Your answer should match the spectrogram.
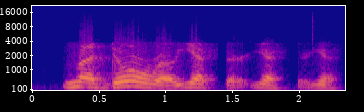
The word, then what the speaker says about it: Maduro: But what I'm trying to say is this this president of Venezuela, um, Monero, can you pronounce his name? Reb Maduro. Maduro.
